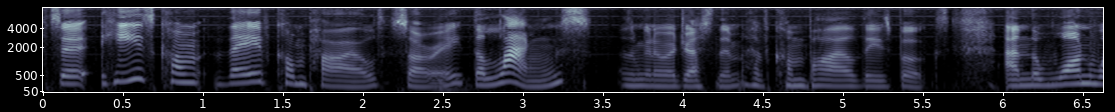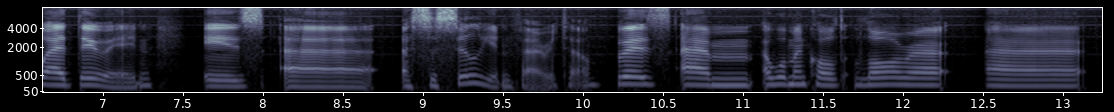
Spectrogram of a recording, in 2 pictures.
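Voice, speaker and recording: Bright chatty woman. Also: on the low side, moderate pace, hardly any pauses, smooth, dry recording. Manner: chatty, giggly, reads story passages in a steadier tone. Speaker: podcast co-host and storyteller. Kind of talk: casual chat and reading a fairy tale aloud.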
